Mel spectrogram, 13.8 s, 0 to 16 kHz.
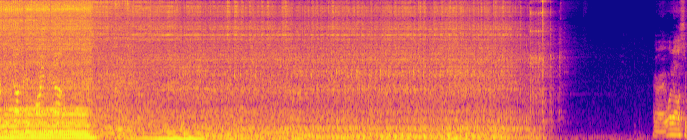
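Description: A $50 pocket rocket minibike engine revs high and winds up, then settles into a steady buzzing run before cutting out to near silence, with voices talking nearby.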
